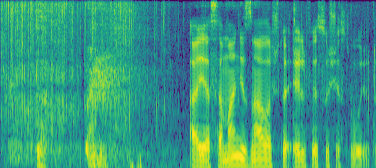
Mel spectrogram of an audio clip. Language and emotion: Russian, neutral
